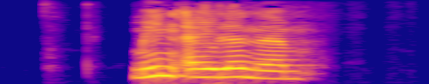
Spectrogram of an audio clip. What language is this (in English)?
Bashkir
